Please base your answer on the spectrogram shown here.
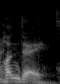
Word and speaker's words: Hyundai: carolina talk about that world cup right now hyundai hyundai hyundai that's how you say it okay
